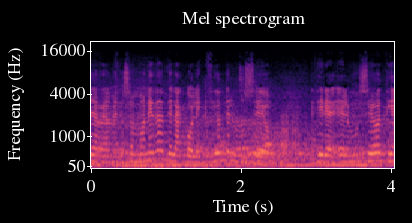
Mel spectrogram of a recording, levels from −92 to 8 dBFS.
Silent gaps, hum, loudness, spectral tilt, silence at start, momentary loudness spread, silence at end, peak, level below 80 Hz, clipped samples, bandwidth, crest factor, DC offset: none; none; -24 LUFS; -6 dB/octave; 0 s; 5 LU; 0 s; -10 dBFS; -46 dBFS; under 0.1%; 13 kHz; 14 dB; under 0.1%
